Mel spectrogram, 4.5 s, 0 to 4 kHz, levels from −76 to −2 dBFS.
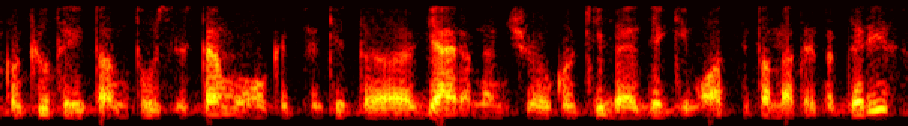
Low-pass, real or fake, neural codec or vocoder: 3.6 kHz; fake; vocoder, 22.05 kHz, 80 mel bands, Vocos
